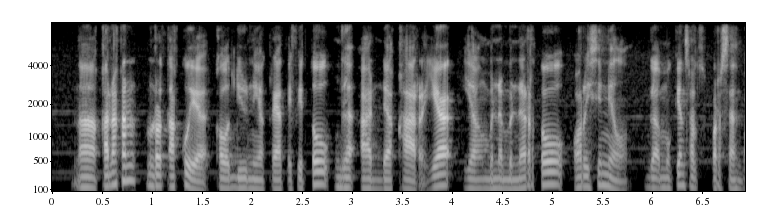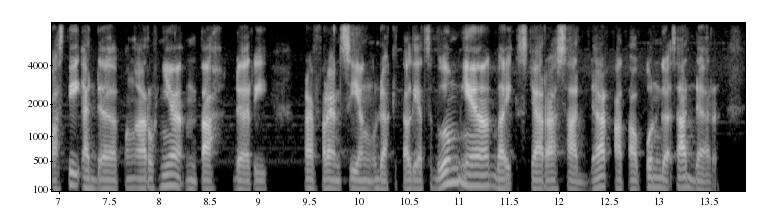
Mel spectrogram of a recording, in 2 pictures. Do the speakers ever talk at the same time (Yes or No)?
No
